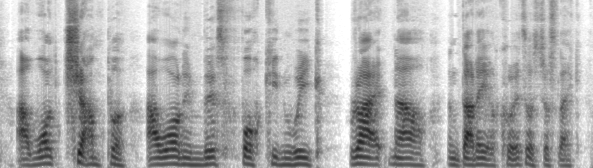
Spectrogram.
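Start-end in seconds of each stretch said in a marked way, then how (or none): 0.2-4.3 put-on Birmingham accent. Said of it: "he's giving it all the Brummy accent".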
